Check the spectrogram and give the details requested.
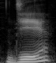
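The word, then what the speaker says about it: дешёвый: Дешевый. This is yo, but yo after sh is pronounced as o. Дешевый.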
